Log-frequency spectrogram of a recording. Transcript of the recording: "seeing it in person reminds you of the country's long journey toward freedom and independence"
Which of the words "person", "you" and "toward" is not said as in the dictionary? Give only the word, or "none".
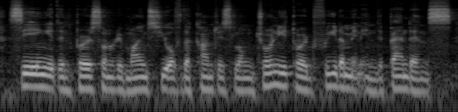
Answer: none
